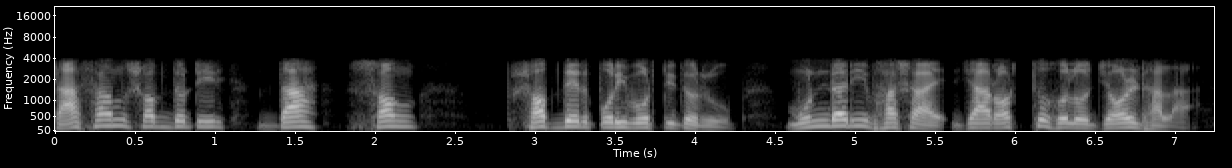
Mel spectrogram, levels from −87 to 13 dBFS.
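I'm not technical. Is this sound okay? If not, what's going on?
Yes, nothing is wrong here: the speech has the ordinary narrow sound of a telephone line, with G.711 telephone coding leaving nothing above about 3.8 kHz, which is expected for a phone call.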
